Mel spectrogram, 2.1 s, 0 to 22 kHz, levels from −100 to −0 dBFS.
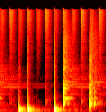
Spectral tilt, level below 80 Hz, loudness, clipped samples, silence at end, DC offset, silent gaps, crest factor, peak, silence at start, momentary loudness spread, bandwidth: -5 dB/octave; -26 dBFS; -25 LUFS; under 0.1%; 0.05 s; under 0.1%; none; 18 dB; -4 dBFS; 0 s; 8 LU; 17 kHz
